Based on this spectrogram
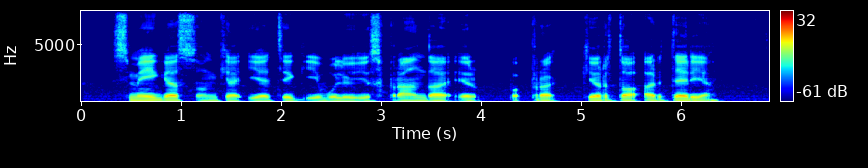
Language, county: Lithuanian, Telšiai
